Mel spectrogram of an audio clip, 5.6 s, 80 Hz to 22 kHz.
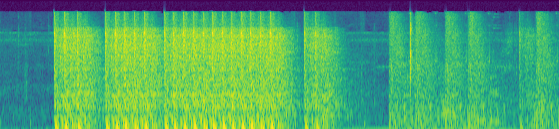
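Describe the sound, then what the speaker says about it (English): Bursts of automatic rifle fire rattle loud and close in an ARMA 3 jungle firefight, a sustained stream of rapid shots followed by a short pause and then more scattered, slightly quieter volleys. "More gunfire front."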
